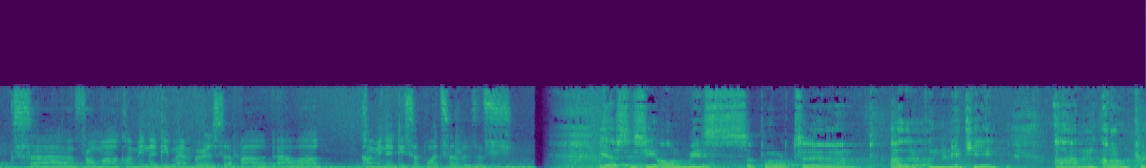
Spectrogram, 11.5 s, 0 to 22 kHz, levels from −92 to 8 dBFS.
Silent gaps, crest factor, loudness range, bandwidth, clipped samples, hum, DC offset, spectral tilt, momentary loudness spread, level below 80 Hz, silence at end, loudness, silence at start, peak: none; 14 dB; 4 LU; 11 kHz; under 0.1%; none; under 0.1%; -4 dB/octave; 7 LU; -40 dBFS; 0 s; -24 LUFS; 0 s; -10 dBFS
